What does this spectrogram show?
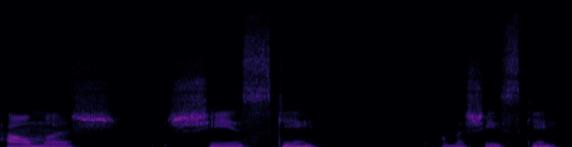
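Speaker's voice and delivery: slow, soft "Tomaszewski?" with a rising question; Polish pronunciation, testing. Shown as a demonstration. Checking the name with Tina, soft careful Polish. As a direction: carefully try the Polish "Tomaszewski", quiet and unsure. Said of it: "that's how you guys say it".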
